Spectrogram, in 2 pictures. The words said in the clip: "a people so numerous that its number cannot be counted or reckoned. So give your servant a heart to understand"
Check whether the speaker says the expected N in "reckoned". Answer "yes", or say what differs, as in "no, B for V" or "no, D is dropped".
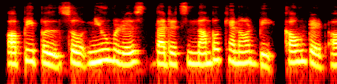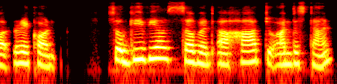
no, N is dropped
